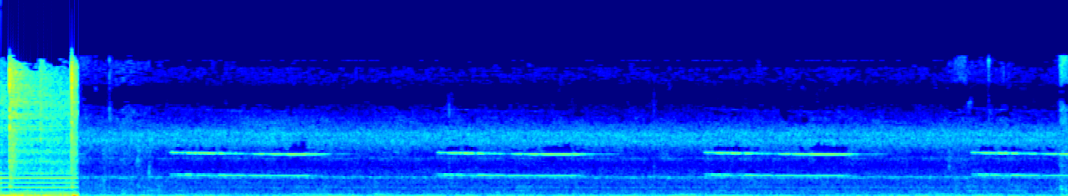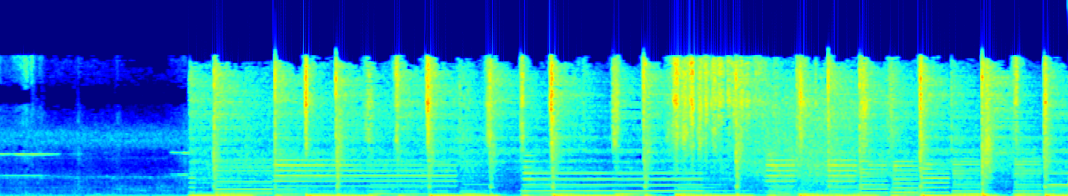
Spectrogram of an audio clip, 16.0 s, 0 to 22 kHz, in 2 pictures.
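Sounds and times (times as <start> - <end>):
background music: 0.0 - 0.6, 9.4 - 16.0
faint high beep: 3.3 - 4.4.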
